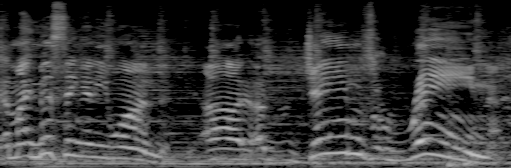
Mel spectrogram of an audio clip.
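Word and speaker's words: Rein: I missing anyone James rain am i pronouncing that right rain are EIN okay yeah so okey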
